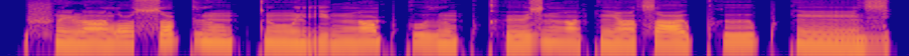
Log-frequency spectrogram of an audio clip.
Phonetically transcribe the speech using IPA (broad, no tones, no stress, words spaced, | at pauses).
fẽɭɑ̃lˠusˤøp ðũːptũːrʲøŋɑ̃p kuðũpkʰøz ŋɑ̃kẽːsˤɯːpʰɯːp kẽz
